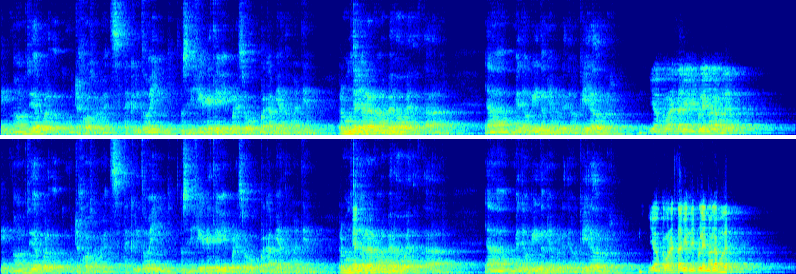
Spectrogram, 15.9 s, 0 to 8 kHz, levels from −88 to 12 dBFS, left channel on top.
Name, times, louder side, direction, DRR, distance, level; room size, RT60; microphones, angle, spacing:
voice 1, 0.0-3.3 3.6-6.2 6.8-8.9 9.7-12.2, left 1 dB, 10° right, -4 dB, 1.2 m, -27 dB
voice 2, 7.0-7.5 12.8-14.5, right 5 dB, 80° right, 7 dB, 0.4 m, -25 dB
8.3 x 3.2 x 5.7 m, 2.6 s
head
